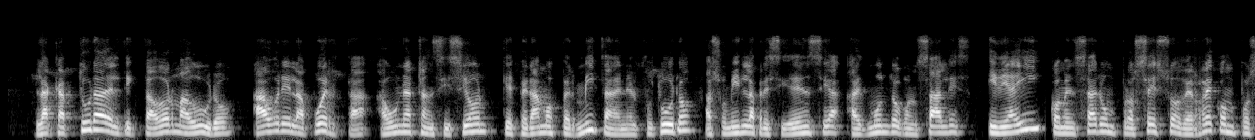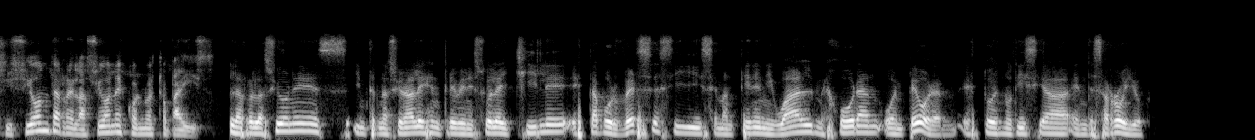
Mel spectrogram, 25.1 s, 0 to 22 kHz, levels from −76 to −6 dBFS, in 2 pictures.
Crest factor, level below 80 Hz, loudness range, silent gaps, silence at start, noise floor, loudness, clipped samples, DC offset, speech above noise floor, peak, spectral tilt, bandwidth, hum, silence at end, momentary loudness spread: 16 dB; -42 dBFS; 2 LU; none; 0.35 s; -83 dBFS; -17 LUFS; under 0.1%; under 0.1%; 67 dB; 0 dBFS; -7.5 dB/octave; 9 kHz; none; 1.15 s; 7 LU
